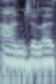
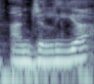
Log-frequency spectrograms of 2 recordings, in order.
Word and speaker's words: Angelia: It's not Angela, it's Angelia, as in Richard Marx.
